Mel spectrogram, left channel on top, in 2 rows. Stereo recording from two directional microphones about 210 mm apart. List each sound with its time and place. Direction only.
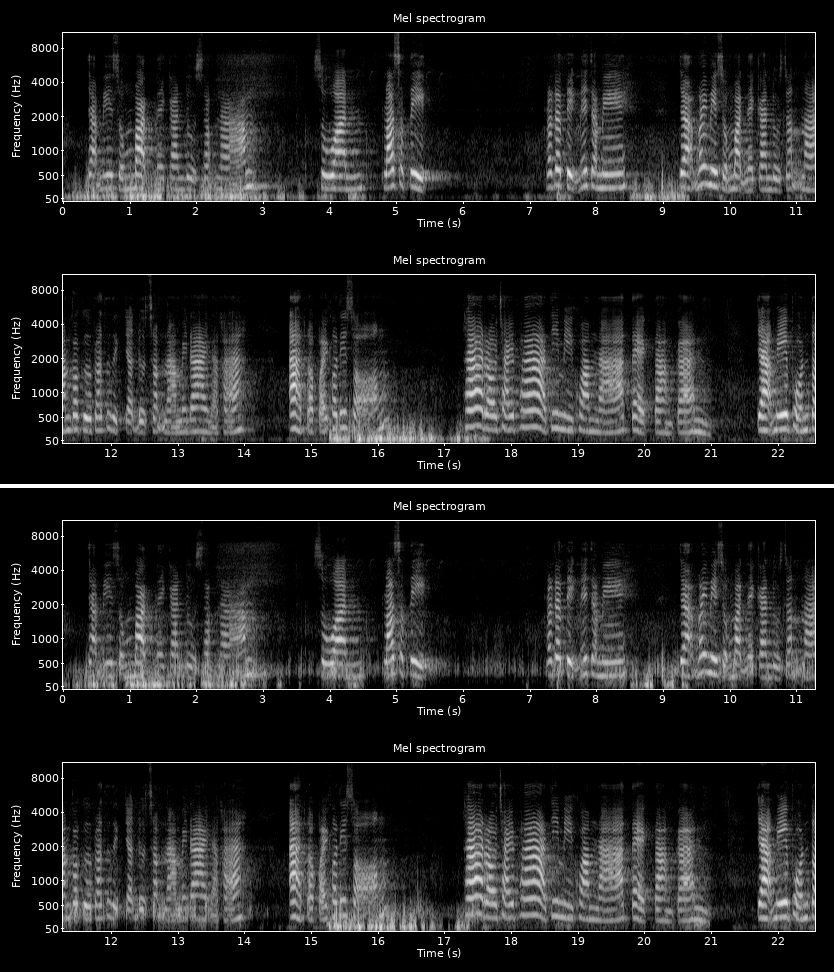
0.3 s a woman's voice: 15° left (ahead or behind)
3.8 s a woman's voice: 10° left (ahead or behind)
4.8 s a woman's voice: 20° left (ahead or behind)
7.3 s a woman's voice: 5° left (ahead or behind)
17.2 s a woman's voice: 5° right (ahead or behind)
